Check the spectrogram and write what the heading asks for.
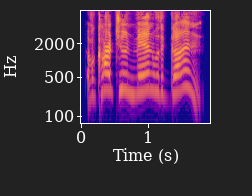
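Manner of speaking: ordinary talk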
